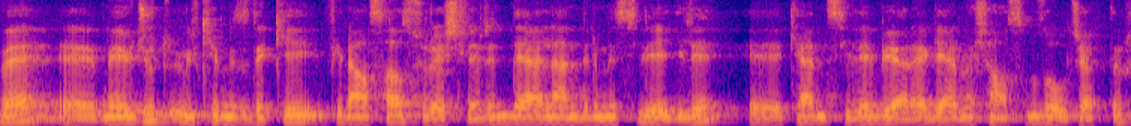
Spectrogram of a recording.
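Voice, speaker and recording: Moderately paced male speech. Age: 40s. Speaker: software company country manager, interviewer; interviewer. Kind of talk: interview. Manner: hesitant with many filler sounds. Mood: calm, polite. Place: studio. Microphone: lapel.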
